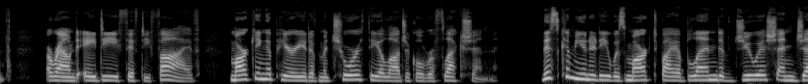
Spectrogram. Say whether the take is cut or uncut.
cut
